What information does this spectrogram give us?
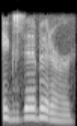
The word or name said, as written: exhibitor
